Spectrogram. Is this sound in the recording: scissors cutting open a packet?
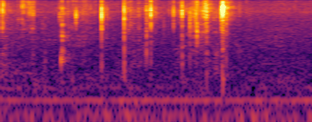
yes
